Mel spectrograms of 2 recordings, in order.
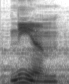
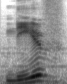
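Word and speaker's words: Niamh: Neum. Or apparently that's pronounced like Neve or something.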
